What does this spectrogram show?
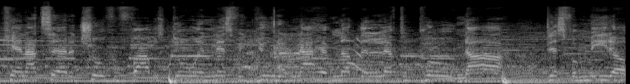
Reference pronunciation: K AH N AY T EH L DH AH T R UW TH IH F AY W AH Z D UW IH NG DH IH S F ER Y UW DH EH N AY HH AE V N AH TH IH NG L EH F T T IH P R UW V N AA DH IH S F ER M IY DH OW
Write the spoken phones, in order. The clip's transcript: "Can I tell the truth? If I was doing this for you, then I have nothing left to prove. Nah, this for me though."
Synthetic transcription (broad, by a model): K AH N AY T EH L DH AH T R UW F IH F AY W AH Z D UW IH NG DH IH S F ER Y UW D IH N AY HH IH V N AH TH IH NG L EH F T T IH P UW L N AA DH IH S F ER M IY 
